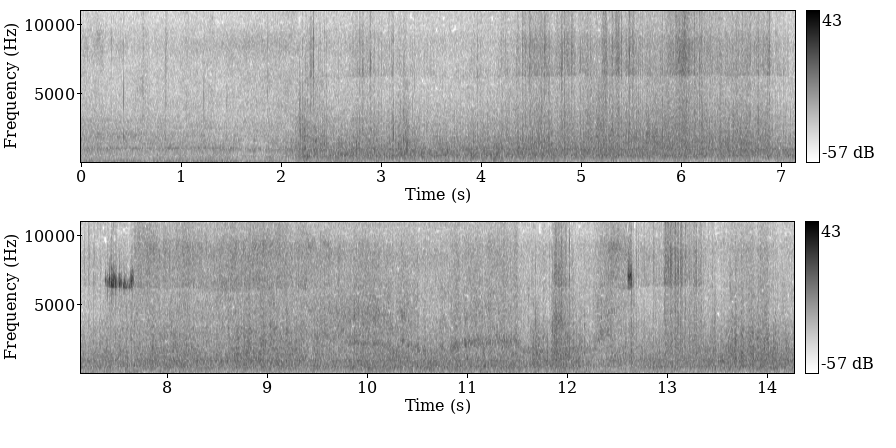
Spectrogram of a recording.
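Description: Steady road and wind noise of a car driving at speed, heard from inside the car, growing louder and brighter about two seconds in.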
